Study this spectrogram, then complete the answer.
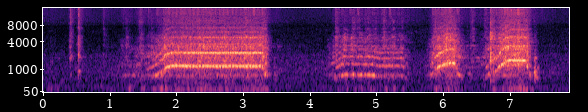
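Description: A sewing machine stitches a fabric lunch box in four separate runs, the first and longest near two seconds. Each run's motor whine rises in pitch as it speeds up and stops abruptly, close and fairly loud with quiet gaps between.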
